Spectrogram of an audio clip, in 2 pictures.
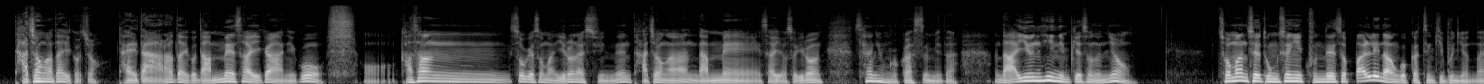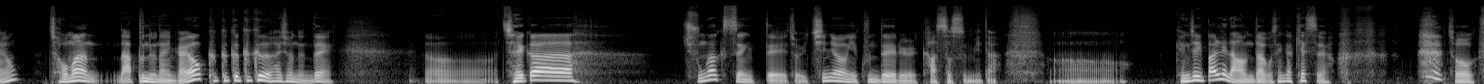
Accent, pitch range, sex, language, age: native, 85-145 Hz, male, Korean, 20-39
